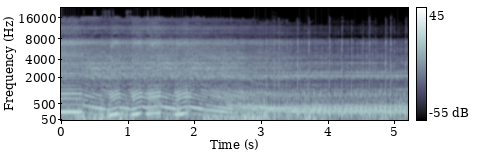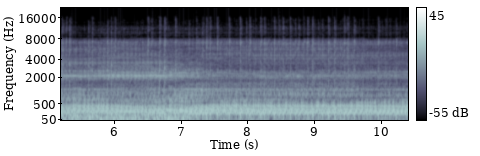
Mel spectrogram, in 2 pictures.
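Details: Three-year-old Huztl-based MS660/066 mill chainsaw, ported 56mm cylinder, after in-field clutch replacement: fires, revs up and down a few times, then settles into steady even high-speed drone with no misfire or stumble.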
